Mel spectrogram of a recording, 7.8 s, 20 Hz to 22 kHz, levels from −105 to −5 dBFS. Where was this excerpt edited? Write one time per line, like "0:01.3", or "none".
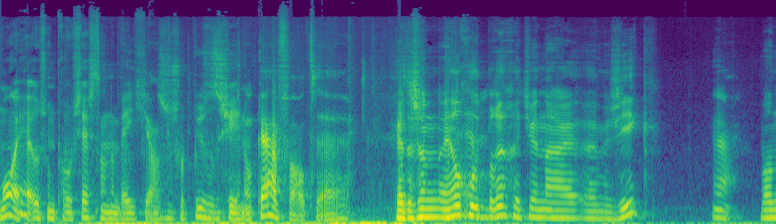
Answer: none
